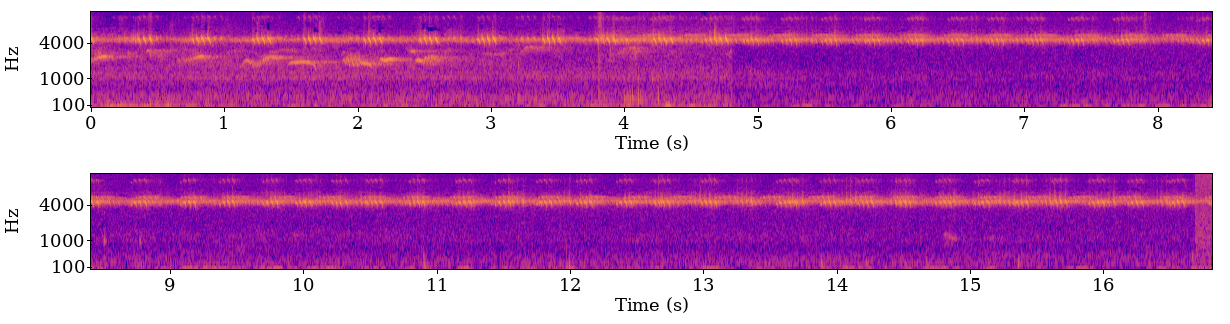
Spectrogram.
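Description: A cricket chirping steadily and evenly, about three high chirps a second. A few short gliding chirps are heard over it in the first three seconds.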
